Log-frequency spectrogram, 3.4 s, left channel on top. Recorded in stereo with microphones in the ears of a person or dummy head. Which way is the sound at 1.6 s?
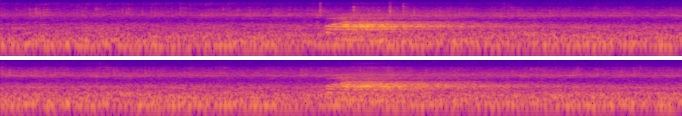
25° left (ahead or behind).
